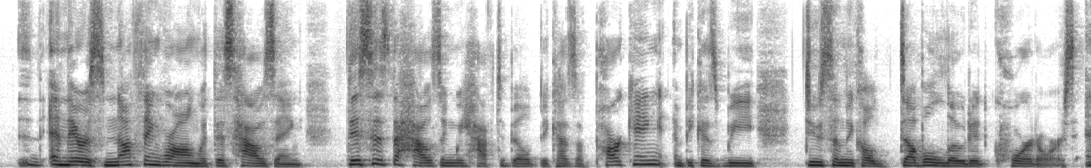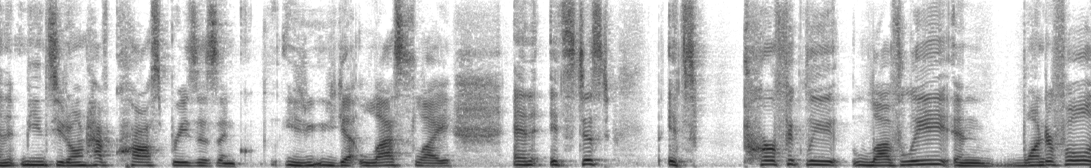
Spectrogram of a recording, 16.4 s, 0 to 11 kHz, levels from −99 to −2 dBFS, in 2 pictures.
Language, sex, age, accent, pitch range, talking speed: English, female, 30-49, American, 175-225 Hz, 180 wpm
